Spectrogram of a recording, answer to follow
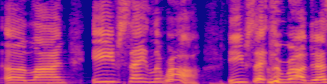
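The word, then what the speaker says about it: Yves Saint Laurent: on the fashion uh line Eve St La Eve St La did I say it right Gary y y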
